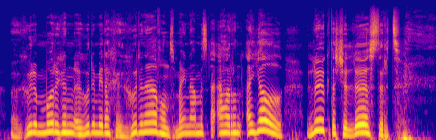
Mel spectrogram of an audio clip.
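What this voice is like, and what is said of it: Put-on accent. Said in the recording (Dutch): “ik heb geen idee waar dat eh, accent vandaan kwam, maar ik had er even zin in”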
